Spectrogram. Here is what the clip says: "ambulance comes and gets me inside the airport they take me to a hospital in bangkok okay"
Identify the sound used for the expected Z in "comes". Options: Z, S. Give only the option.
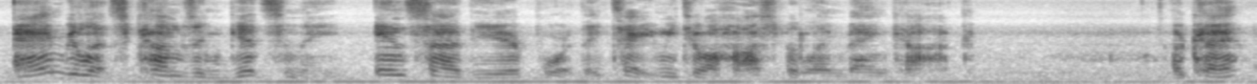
Z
